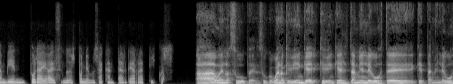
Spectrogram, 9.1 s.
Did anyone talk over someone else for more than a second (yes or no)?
no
